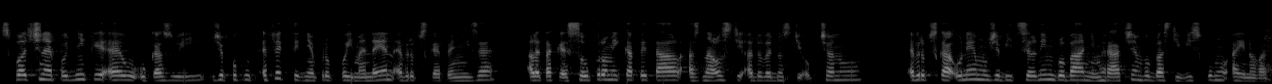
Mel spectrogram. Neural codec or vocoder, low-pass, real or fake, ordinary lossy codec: none; 7.2 kHz; real; none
